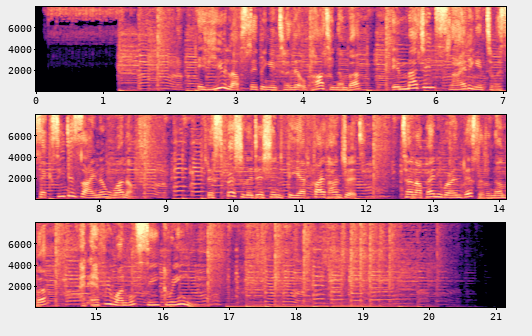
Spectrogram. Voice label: UK English; Fiat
